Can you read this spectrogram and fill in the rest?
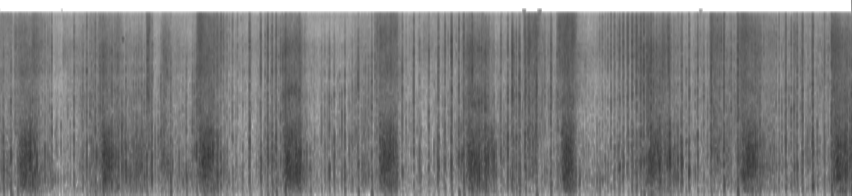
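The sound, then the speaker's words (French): Footsteps crunch through snow at a steady walking pace, each step a grainy burst, about a dozen in a row with no voices. “Voilà, c'était des bruits de pas dans la neige, parce que j'en avais besoin pour un jingle pour la radio.”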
